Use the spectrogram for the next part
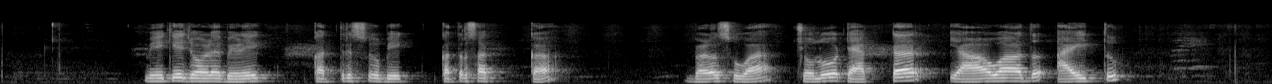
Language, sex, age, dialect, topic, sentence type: Kannada, male, 36-40, Dharwad Kannada, agriculture, question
